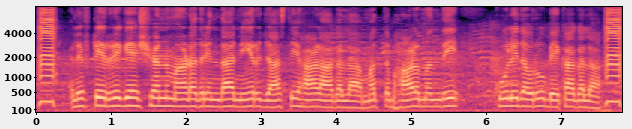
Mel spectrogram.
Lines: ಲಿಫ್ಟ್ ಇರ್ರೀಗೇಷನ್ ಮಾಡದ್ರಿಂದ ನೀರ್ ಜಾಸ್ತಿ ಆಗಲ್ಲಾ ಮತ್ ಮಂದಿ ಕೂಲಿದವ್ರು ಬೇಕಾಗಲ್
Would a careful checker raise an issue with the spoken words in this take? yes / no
yes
